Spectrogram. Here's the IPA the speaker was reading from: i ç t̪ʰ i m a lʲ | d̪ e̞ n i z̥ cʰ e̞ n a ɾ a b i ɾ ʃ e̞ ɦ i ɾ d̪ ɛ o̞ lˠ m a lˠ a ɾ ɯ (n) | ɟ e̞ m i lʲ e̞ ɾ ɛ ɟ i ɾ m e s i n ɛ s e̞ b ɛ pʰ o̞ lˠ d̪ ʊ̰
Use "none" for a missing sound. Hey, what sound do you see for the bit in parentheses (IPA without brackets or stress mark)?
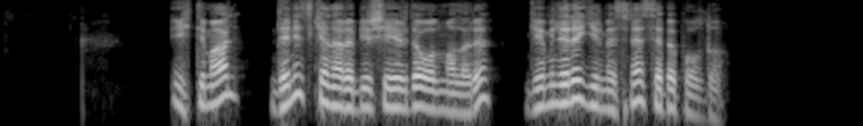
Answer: none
